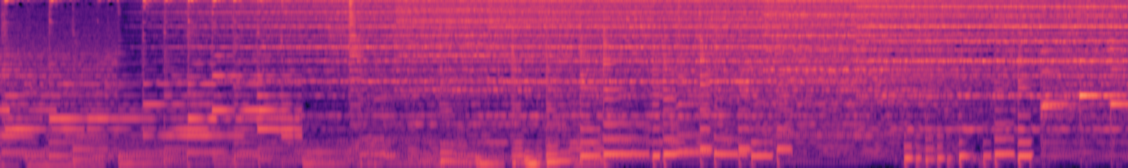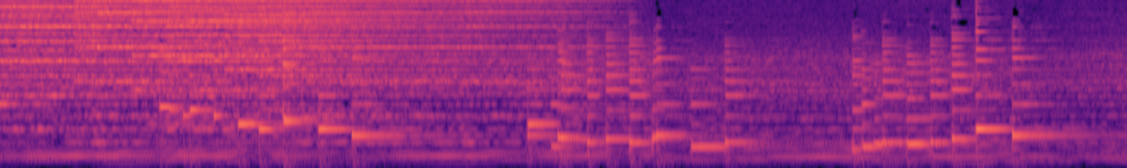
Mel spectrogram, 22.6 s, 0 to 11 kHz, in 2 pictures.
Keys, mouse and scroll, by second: 3.4 click, 5.9 click, 13.7 middle click, 18.3 a, 19.5 alt+right click.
